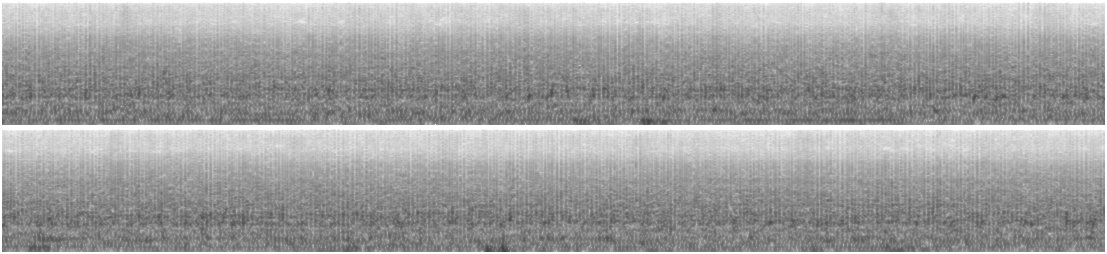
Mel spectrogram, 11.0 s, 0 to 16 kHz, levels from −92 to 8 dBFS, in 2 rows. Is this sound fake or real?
fake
